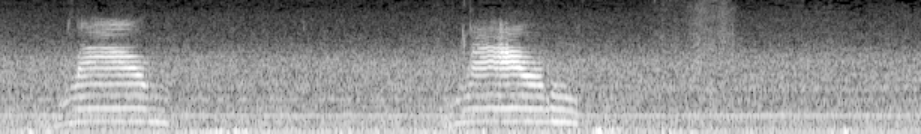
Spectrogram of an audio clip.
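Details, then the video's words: Domestic cat meowing in the morning, frustrated and wanting its owner to get up; two long, drawn-out harmonic meows about two seconds apart, the second rising then falling, over a steady low electrical hum. "Frustrated Morning Meows"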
